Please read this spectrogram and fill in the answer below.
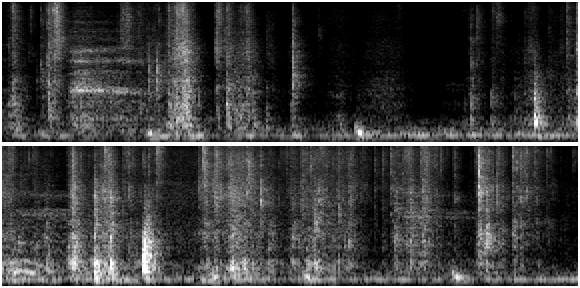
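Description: Clear plastic eyelash cases clicking and rattling against each other and a perforated metal bin as they are rummaged through and picked out, a string of irregular light clicks.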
